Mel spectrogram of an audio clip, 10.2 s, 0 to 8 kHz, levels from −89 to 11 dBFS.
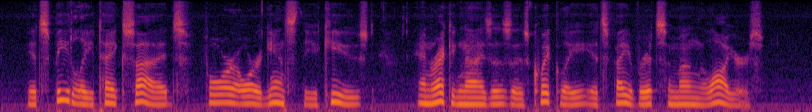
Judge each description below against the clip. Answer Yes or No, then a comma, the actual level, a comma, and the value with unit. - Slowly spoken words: Yes, slow, 105 wpm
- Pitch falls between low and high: Yes, medium, 145 Hz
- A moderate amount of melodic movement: Yes, average, 3.3 semitones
